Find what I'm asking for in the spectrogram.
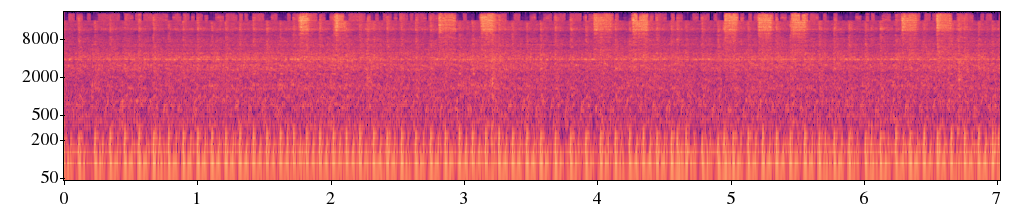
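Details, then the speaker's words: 1995 Yamaha Virago 1100 V-twin just after its first start in 12 years, following carb cleaning. A loose, uneven thump settles into a steady low beat; the engine keeps running on its own. "Well, guys, it runs, huh? First start in 13 years. No, 12 years."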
